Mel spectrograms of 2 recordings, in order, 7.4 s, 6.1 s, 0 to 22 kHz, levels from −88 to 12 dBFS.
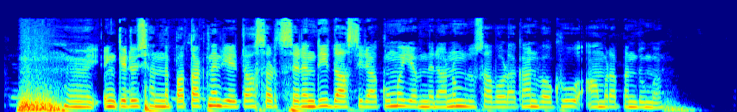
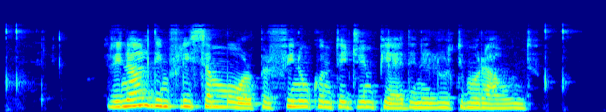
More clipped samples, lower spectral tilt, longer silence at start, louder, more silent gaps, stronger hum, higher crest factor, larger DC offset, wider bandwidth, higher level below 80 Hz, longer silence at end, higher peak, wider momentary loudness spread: neither; about the same, -6 dB/octave vs -6.5 dB/octave; second, 0.1 s vs 1.05 s; first, -17 LUFS vs -23 LUFS; neither; neither; about the same, 16 dB vs 18 dB; neither; first, 11.5 kHz vs 9 kHz; first, -28 dBFS vs -68 dBFS; second, 0.5 s vs 0.75 s; first, 0 dBFS vs -6 dBFS; about the same, 12 LU vs 11 LU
